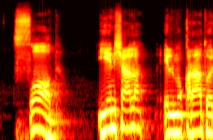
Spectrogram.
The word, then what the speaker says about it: صاد: صاد یہ پرحجم اور بھاری حرف ہے. سین میں بھی سیٹی ہے, صاد میں بھی سیٹی ہوتی ہے, لیکن سین کی جو سیٹی ہے وہ باریک ہوتی ہے اور صاد کا تلفظ اس کی سیٹی پرحجم بھاری ہے. صاد. صاد. زبان کا سرہ, زبان کا اگلا حصہ ثنایا سفلا جو نچلے درمیانی دو دانت ہیں ان کے کناروں سے ٹکرائے. صاد.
